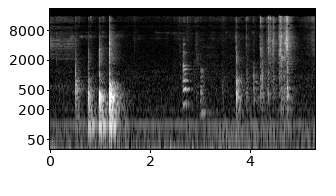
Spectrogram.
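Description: Oracle cards shuffled by hand, a few quick riffling and tapping bursts close to the mic with soft knocks between them, heard without talk over them.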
